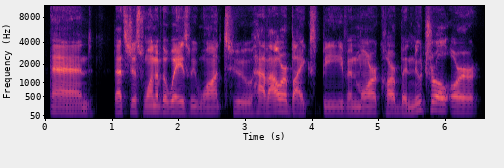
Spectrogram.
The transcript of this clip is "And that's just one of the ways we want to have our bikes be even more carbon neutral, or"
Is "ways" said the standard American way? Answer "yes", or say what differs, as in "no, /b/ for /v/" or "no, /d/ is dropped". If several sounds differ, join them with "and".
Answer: yes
